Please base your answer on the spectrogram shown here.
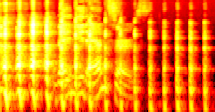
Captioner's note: laughing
